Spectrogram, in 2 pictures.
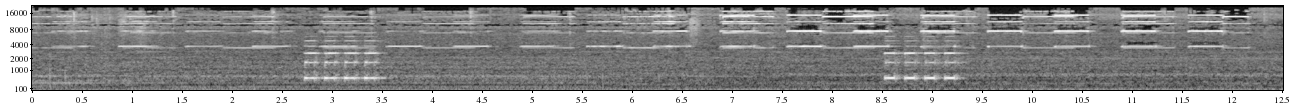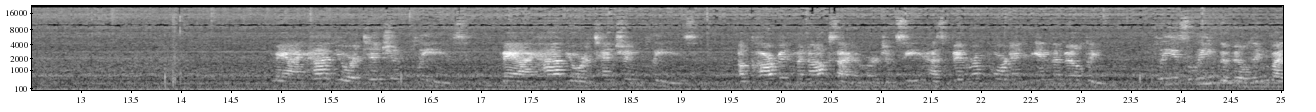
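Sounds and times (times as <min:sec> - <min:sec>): low-pitched alarm beeps: 0:00.0 - 0:12.2.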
